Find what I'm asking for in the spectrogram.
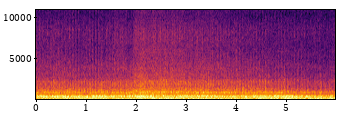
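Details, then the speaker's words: BMW E46 with an LS3 V8 swap at its first start, header smoking: deep, even idle with a steady low burble, a faint whir and no knocks or misses; engine runs smoothly. "works that's the header smoking guys what can I say it turned on it's been so long"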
